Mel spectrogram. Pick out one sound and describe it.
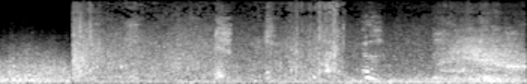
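Rushing water churns and splashes.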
